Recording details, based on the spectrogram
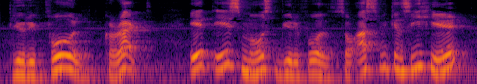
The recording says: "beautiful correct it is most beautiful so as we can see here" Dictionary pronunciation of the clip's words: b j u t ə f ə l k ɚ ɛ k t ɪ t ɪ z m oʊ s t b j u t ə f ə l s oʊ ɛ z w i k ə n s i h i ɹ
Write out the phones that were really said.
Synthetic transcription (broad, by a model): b j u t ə f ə l k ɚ ɛ k t ɪ t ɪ s m oʊ s t b j u t ə f ə l s oʊ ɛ s w i k ə n s i h i ɹ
